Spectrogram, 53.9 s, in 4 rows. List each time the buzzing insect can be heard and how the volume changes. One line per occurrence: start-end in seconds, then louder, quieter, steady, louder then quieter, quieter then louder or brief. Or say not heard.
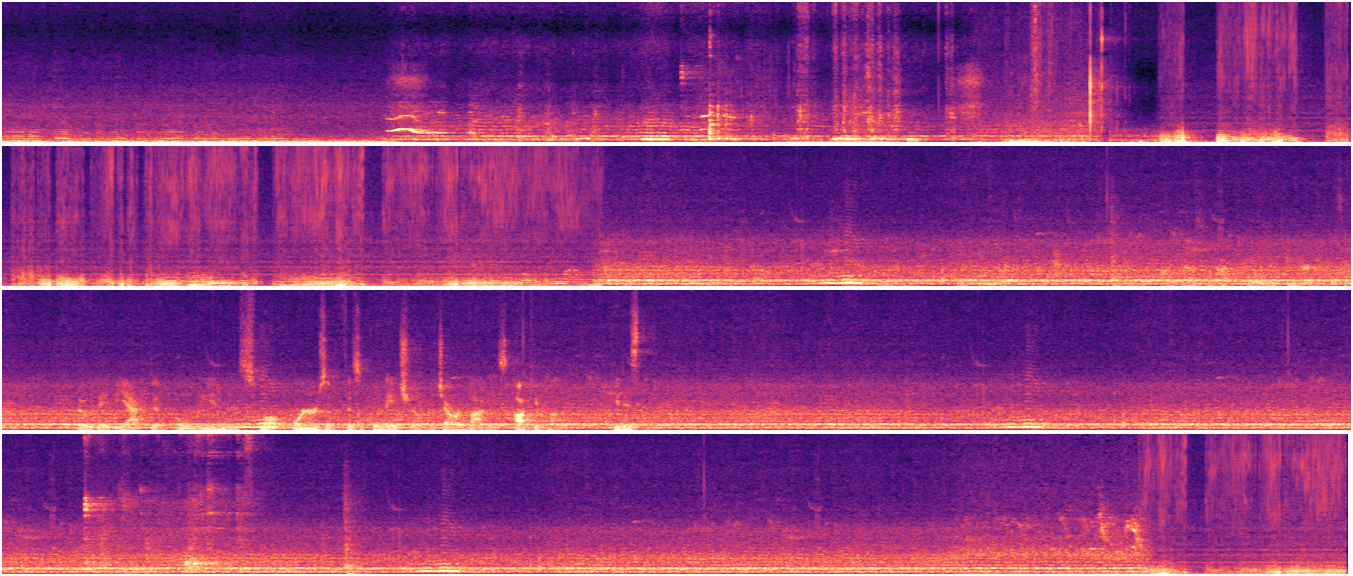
0.0-53.8 steady.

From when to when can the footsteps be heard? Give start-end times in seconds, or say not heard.
not heard.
